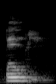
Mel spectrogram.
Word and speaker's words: Boogie: So it's pronounced Boogie.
